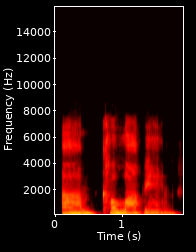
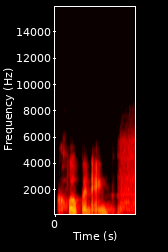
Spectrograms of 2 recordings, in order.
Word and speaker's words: clopening: I think it's clopening. Clopening, thank you. I don't know why I say collaping.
